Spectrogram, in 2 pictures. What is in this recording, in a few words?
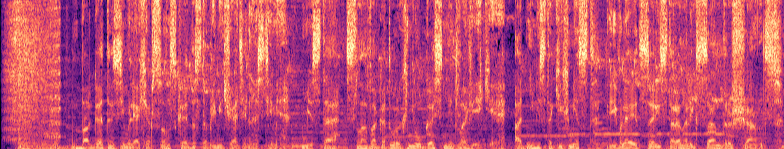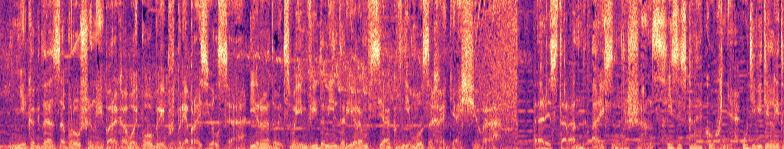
Russian Voice Over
